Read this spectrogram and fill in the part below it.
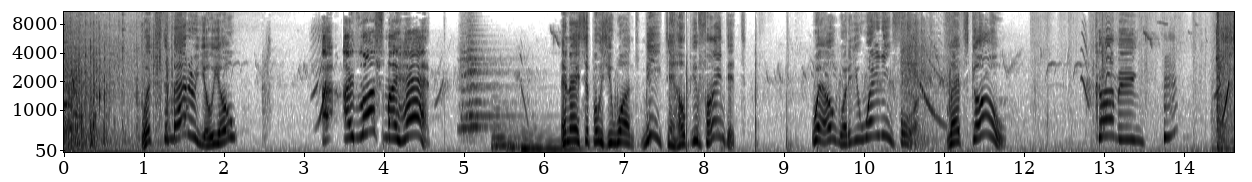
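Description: A man speaks in a high, cartoonish voice with animation.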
